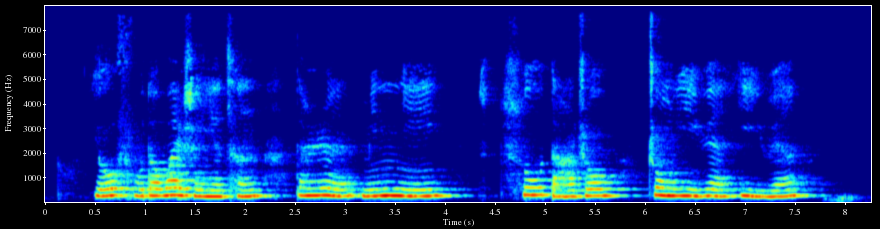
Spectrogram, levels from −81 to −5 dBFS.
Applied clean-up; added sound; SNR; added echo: none; none; none; reverberation time 0.6 s.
